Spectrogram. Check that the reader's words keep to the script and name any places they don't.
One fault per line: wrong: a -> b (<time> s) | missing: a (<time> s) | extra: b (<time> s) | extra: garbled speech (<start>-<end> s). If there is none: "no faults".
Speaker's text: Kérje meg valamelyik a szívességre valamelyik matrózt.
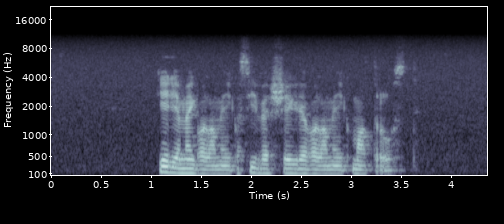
no faults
